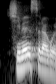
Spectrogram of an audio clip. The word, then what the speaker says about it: 지멘스: 단위는 s 지멘스라고 읽고 간혹 옴의 반대라서 기호를 거꾸로 쓰고 철자도 거꾸로 써서 모라고 읽기도 합니다.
